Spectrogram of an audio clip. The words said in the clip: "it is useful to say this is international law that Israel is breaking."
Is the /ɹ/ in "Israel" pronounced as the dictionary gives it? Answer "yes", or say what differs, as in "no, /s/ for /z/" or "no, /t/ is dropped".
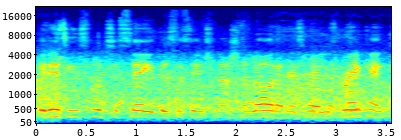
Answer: yes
